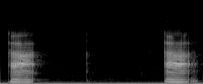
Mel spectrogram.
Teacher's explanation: the hamza acts as the glottal stop in Arabic, and you should feel a slight blocking of the bottom of your throat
